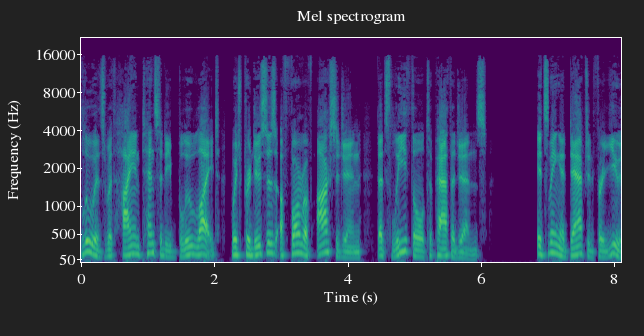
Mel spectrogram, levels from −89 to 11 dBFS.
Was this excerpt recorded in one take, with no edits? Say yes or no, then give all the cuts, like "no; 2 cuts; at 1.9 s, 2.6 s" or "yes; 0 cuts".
no; 2 cuts; at 2.1 s, 7.0 s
